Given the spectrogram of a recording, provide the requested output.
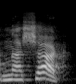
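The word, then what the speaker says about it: נשק: el Antiguo Testamento el término beso suena nashak se escribe así la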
